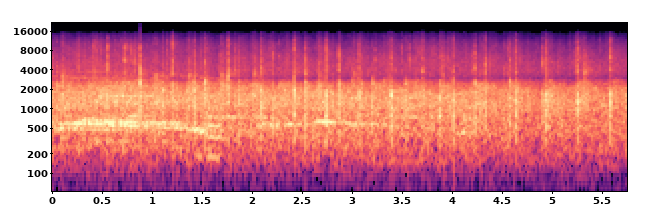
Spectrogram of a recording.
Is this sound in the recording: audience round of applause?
yes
